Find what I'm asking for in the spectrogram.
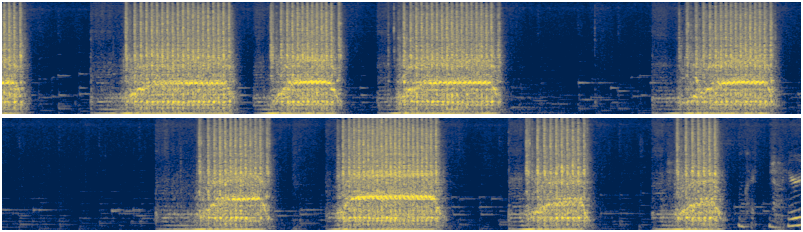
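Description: A serger stitches three layers of velour diaper fabric in a run of eight loud motor bursts, each one to three seconds long, separated by short pauses, close up with no talk.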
